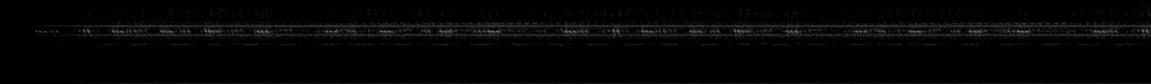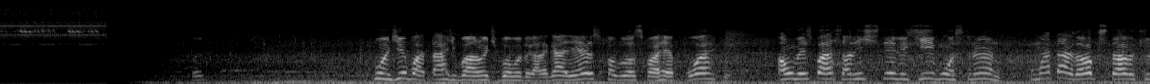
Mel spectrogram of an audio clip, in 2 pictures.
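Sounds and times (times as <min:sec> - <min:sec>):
insects chirping: 0:00.2 - 0:12.6.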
